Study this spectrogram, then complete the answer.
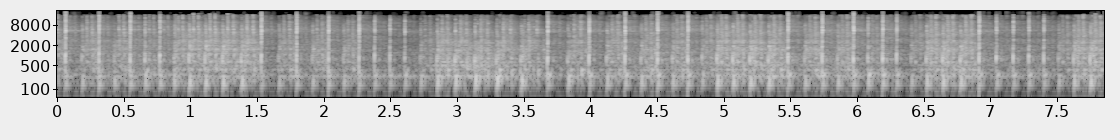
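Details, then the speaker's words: Glass-head Briggs & Stratton single-cylinder engine with small light flywheel and spacer lowering compression, slow idle with sharp firing pops at uneven gaps like a hit-and-miss engine; uneven low idle. "almost sounds like a hit and miss Mike yeah yeah strange"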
